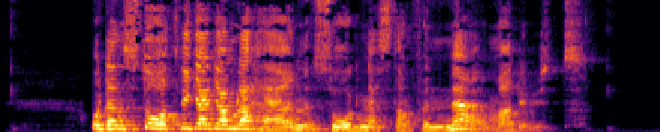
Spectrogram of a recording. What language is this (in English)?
Swedish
